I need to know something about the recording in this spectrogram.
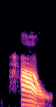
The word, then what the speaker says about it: how: don't say home instead say how like cow okay so we say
